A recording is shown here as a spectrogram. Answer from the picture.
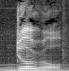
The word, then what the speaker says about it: Douro: Port wine can only be named port if it is made in the Douro it's spelled D-O-U-R-O. Some people pronounce it Douro, but it's not Douro. I've heard it pronounced as Doro, yeah, in the Douro region, and this area is one of the 14 wine regions in Portugal, being the oldest demarcated wine region in the world.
